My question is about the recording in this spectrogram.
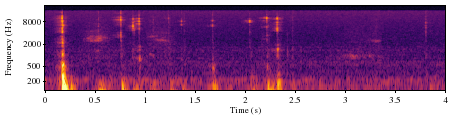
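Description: Computer keyboard being typed on: one sharp, louder click just after the start, then a quick irregular run of key clicks that stops about two and a half seconds in.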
